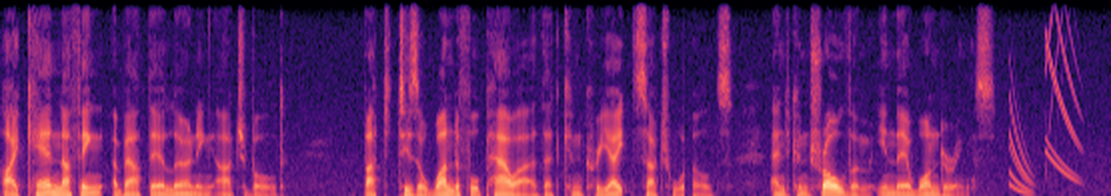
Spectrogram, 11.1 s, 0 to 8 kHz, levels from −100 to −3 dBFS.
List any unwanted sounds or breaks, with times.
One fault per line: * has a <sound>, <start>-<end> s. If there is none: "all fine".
* has a dropout, 6.8-6.9 s
* has a chirp, 10.1-10.9 s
